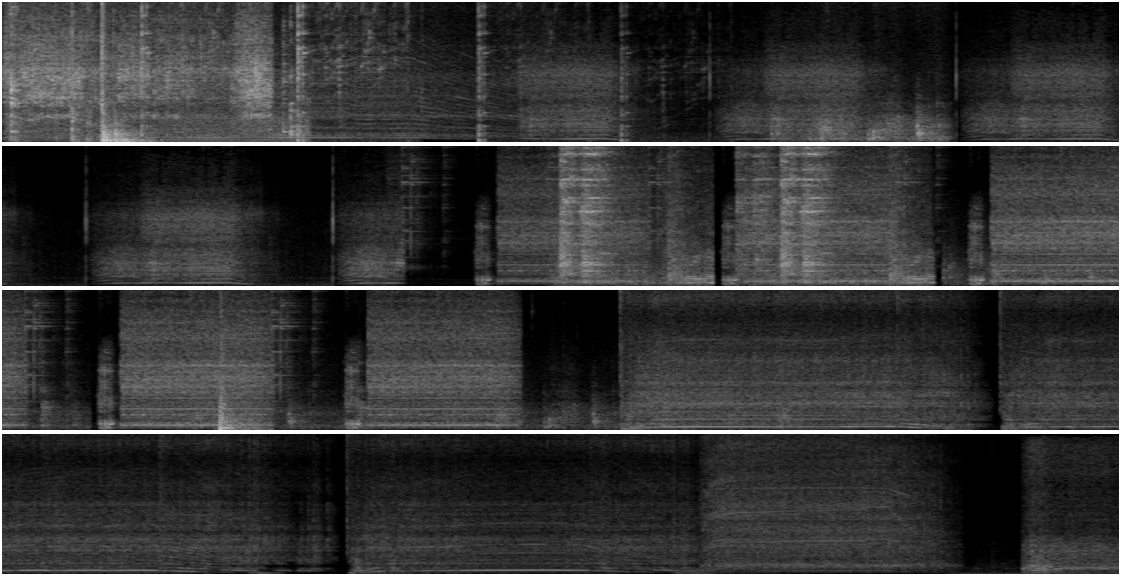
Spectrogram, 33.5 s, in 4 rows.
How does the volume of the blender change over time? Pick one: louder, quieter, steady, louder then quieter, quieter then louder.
louder then quieter.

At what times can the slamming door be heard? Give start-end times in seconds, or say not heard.
0.5-1.1, 18.4-18.8.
